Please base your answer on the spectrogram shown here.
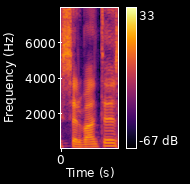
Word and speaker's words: Cervantes: in mma for combatte americas as uh melissa cervantes am i pronouncing your name correctly cervantes yes yes um yes and what is interesting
